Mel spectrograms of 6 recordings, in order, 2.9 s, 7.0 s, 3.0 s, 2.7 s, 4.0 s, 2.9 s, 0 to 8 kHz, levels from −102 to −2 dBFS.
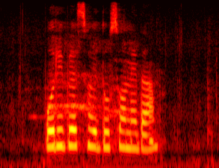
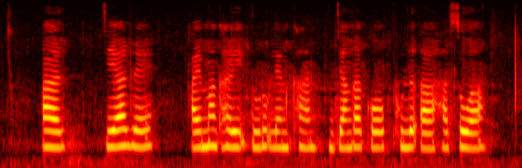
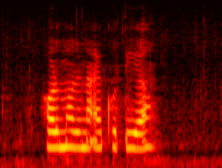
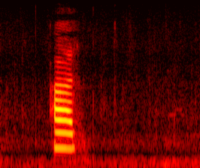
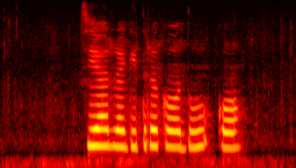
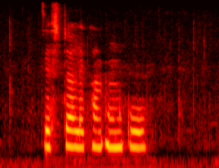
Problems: none marked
